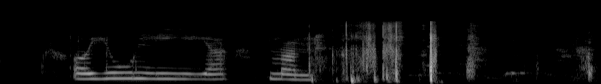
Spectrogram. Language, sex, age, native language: Icelandic, male, 8, Icelandic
